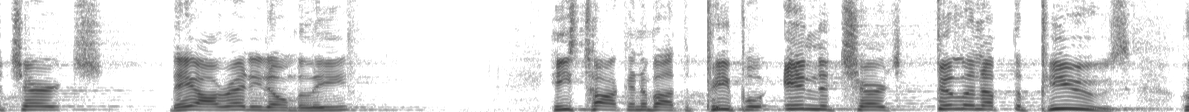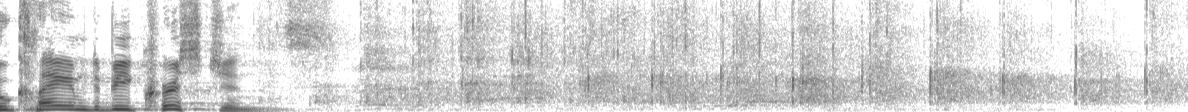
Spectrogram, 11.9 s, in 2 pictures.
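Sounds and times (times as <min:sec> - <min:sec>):
speech: 0:00.0 - 0:01.9, 0:02.8 - 0:07.5
audience clapping: 0:07.2 - 0:11.8.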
